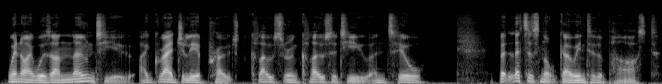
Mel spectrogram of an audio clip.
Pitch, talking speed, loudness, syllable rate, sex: 100 Hz, 200 wpm, -22 LUFS, 5.6 syllables/s, male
